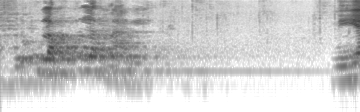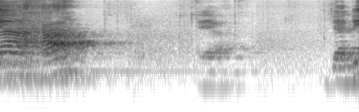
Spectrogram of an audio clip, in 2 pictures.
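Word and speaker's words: نياحة: Niyaha, ya. Jadi nihaya. Ya, niyaha kan orang yang apa? Ya, meratapi mayit. Dia bacakan dalil yang seharusnya dia sebut niyaha jadi nihaya. Diulang-ulang lagi.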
